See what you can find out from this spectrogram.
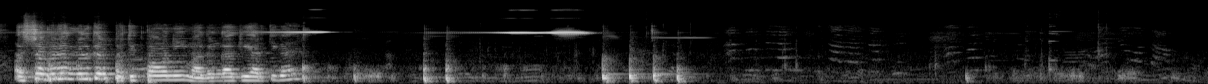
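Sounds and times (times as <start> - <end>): high feedback squeal: 2.1 - 7.2.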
